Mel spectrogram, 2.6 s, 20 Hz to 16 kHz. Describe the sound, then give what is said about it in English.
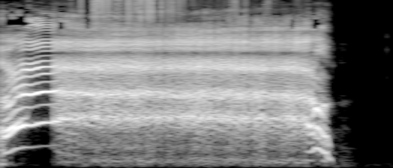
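A person imitates the pointing-and-screaming scream from the end of The Body Snatchers, a 1970s horror movie: one loud, sustained, piercing shriek lasting about two seconds, starting with a rising pitch and cutting off abruptly into silence. “Oh, wait, what's the name of that movie at the end where the guy's like pointing at the woman and screaming? It's some horror movie from the 70s.”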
